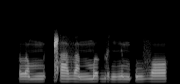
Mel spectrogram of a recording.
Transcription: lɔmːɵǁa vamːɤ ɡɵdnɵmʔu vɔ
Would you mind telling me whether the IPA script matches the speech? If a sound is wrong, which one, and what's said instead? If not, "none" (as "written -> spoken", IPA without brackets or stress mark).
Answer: none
